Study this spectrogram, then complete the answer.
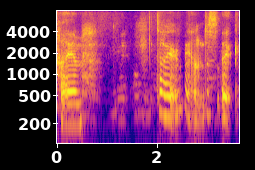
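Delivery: exhausted, tearful and losing the thread; real tearfulness. Real, not acted. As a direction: let the words trail off into tears. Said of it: "I'm literally covered in tears".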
